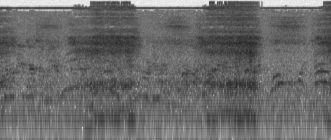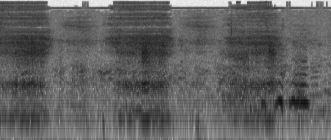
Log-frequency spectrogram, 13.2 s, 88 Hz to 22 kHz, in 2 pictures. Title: Loud Snore 45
